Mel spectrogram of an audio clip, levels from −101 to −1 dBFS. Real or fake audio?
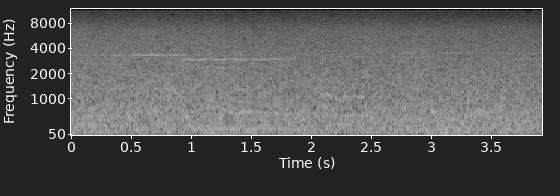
real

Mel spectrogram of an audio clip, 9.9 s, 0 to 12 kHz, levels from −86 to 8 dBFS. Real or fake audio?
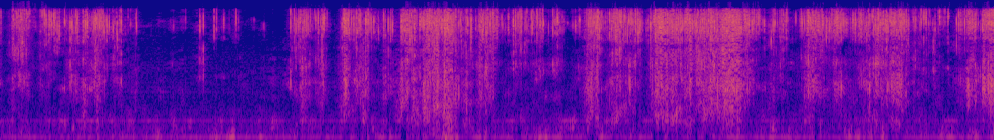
real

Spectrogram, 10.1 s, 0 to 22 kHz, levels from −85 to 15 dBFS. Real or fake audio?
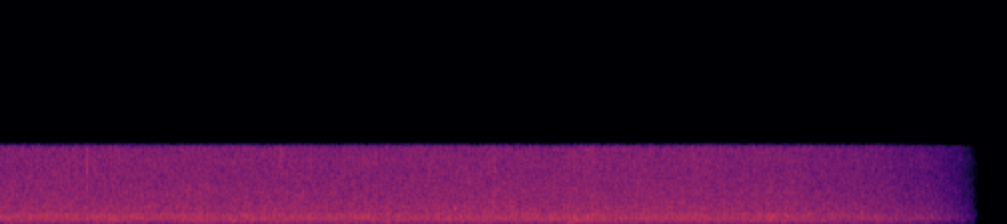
real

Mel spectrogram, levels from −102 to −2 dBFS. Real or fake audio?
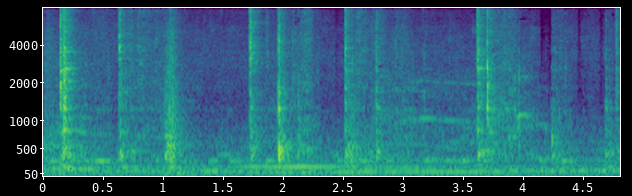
real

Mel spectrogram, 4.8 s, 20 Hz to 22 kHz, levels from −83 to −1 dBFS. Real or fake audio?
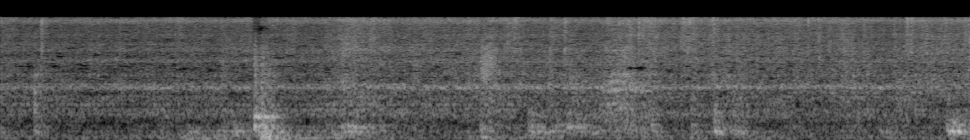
fake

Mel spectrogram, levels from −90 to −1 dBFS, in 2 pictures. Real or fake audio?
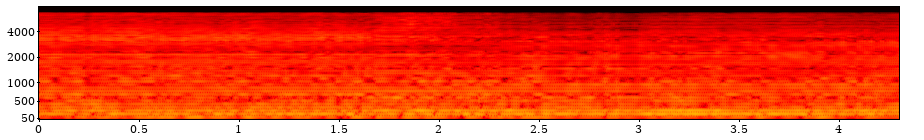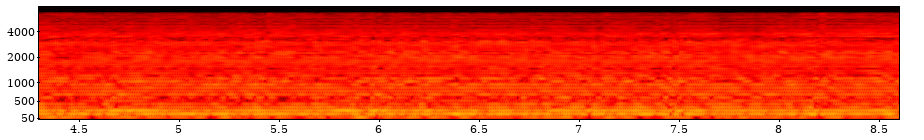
fake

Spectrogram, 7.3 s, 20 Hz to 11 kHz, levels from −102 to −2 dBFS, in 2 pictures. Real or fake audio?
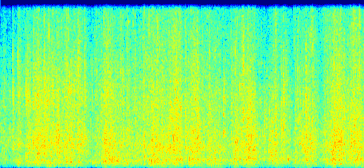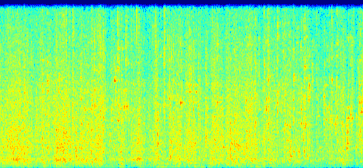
real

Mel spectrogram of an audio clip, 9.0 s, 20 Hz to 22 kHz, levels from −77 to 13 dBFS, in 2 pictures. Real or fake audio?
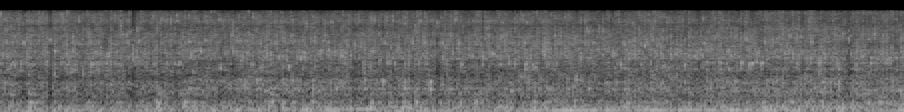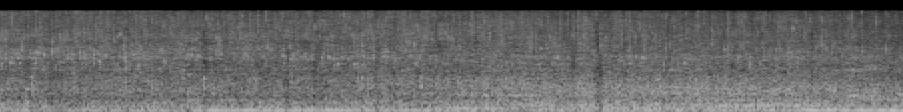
real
